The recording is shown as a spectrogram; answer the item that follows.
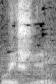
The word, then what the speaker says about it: WIXIW: Некоторые источники считают, что это странное название следует произносить как Wish You.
